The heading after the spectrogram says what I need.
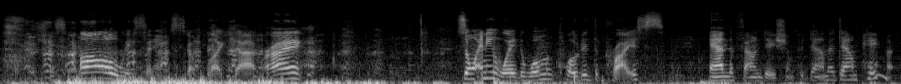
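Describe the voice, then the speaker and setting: A woman's voice: medium pitch, lively intonation, unhurried, pauses often, low-quality recording. A woman performing a dramatic reading as a brash, independent-minded woman recalling her past in emphatic, conversational asides. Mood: insistent, puzzled. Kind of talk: dramatic reading, animated first-person storytelling.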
